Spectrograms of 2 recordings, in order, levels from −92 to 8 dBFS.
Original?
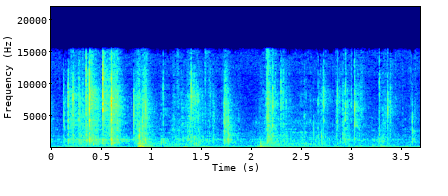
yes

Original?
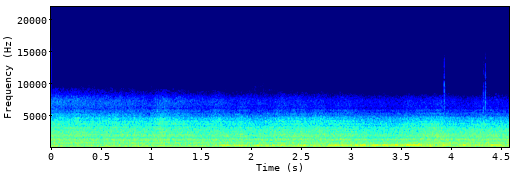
yes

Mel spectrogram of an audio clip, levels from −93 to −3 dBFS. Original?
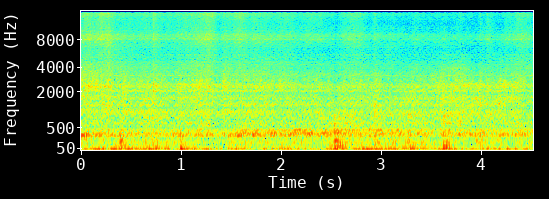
no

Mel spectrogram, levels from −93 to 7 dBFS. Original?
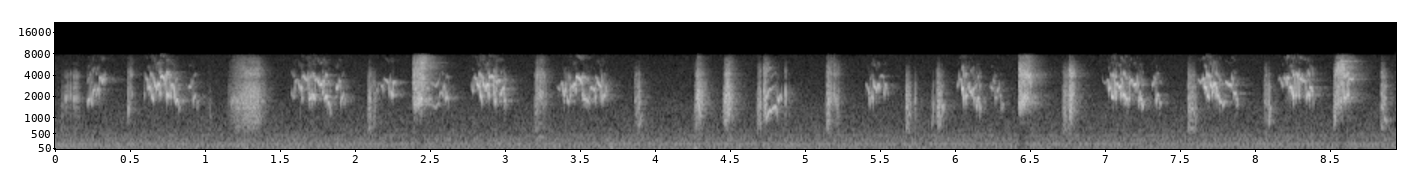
yes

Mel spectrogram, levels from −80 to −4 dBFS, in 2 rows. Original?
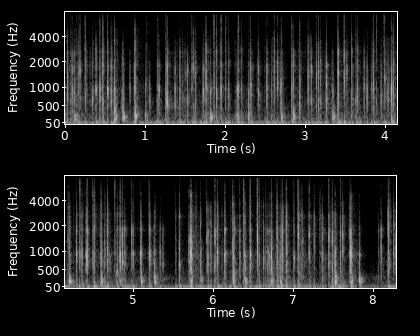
no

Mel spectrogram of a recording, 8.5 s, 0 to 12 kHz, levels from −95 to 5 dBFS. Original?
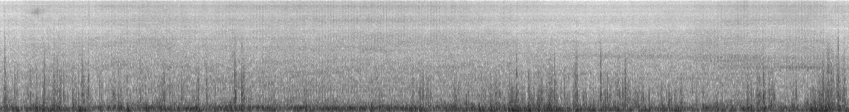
no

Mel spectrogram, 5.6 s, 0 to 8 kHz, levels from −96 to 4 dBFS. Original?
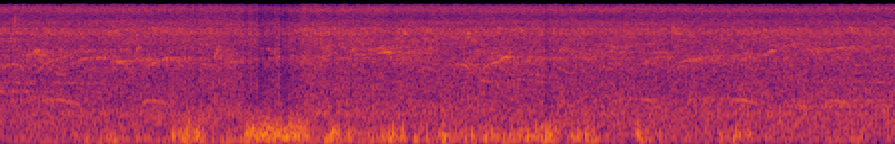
yes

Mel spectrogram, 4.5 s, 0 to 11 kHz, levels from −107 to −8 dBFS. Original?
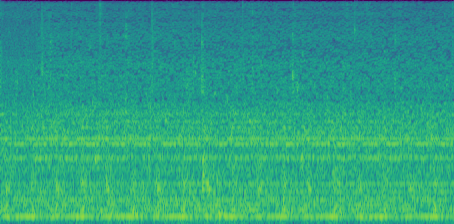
yes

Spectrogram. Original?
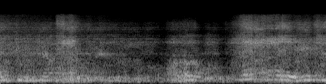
no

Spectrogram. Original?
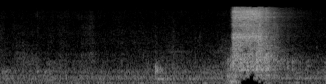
yes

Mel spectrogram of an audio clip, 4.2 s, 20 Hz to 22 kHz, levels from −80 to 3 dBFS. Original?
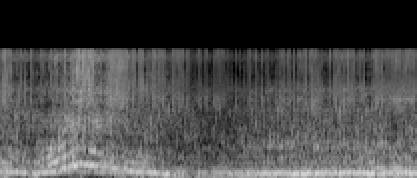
no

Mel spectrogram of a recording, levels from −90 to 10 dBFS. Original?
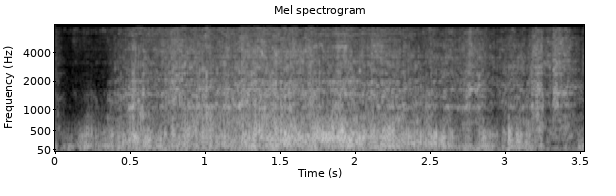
no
